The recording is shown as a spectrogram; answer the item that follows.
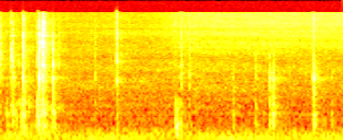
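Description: Irregular sharp clicks and light crackling from a glass jar where a seashell fizzes in diluted muriatic acid, the acid dissolving the shell's calcium carbonate, while metal tongs grip the shell against the glass.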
